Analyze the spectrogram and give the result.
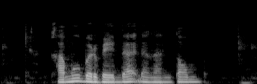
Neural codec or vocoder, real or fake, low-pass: none; real; 7.2 kHz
